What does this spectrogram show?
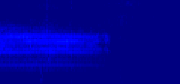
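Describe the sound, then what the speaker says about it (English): A single Minecraft sheep gives a clear, buzzy synthetic bleat, wavering for nearly a second before fading, quiet and alone with soft clicks after. "Hi sheep, I need your flesh."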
